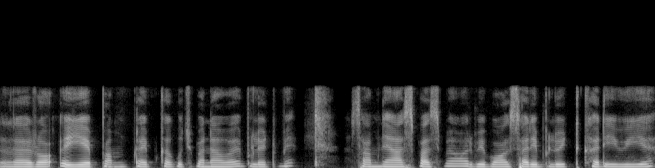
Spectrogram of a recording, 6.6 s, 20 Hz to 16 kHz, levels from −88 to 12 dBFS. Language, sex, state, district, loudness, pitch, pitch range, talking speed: Hindi, female, Punjab, Pathankot, -17 LUFS, 200 Hz, 195-205 Hz, 190 wpm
